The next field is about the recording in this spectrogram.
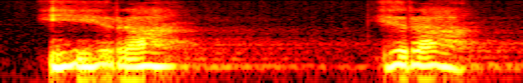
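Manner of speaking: high, broken, halting voice through moans. Doa, in pain, grips the narrator's hand and calls the narrator's name, moaning, broken. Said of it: "Suaranya bercampur dengan rintihannya, memanggil namaku dengan terputus-putus".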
